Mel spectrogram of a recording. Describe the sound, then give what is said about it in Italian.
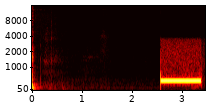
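A single steady electronic telephone ringing tone sounds loud and clear for nearly a second after a stretch of near silence, following a faint brief rustle at the start. “Al terzo squillo, il turco risponde.”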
